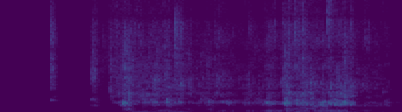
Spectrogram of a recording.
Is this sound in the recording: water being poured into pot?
yes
